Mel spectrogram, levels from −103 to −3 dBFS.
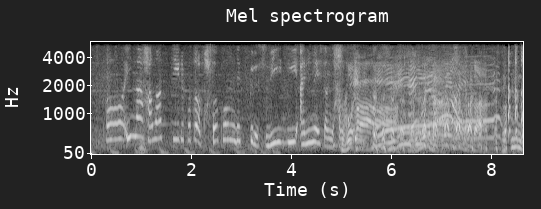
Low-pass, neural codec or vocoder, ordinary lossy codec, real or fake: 5.4 kHz; none; AAC, 32 kbps; real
